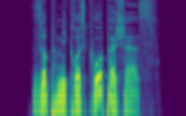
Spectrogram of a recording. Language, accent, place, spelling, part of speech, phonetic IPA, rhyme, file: German, Germany, Berlin, submikroskopisches, adjective, [zʊpmikʁoˈskoːpɪʃəs], -oːpɪʃəs, De-submikroskopisches.ogg
- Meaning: strong/mixed nominative/accusative neuter singular of submikroskopisch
